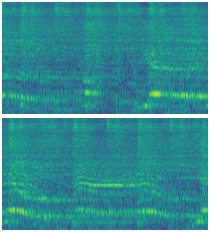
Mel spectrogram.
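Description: Live rock music: a male singer holds long, wordless sung notes that glide from one pitch to the next, over the instrumental accompaniment.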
